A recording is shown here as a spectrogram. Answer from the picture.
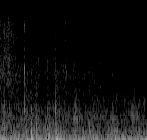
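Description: Faint footsteps on dry fallen leaves: a few soft crunches and knocks in the first second, fewer after as the walker comes to a stop.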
